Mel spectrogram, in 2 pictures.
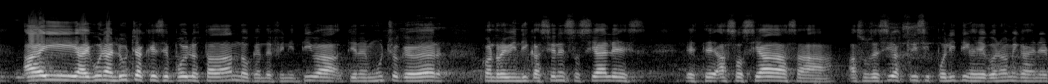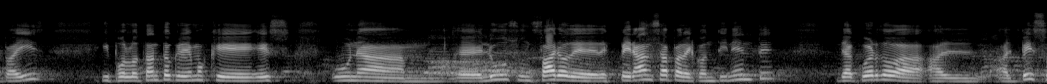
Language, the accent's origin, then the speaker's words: Spanish; Uruguay; como parlamentario uruguayo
